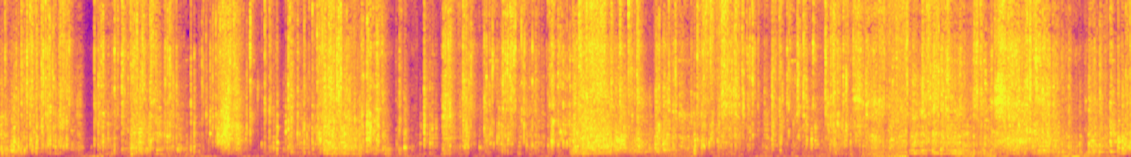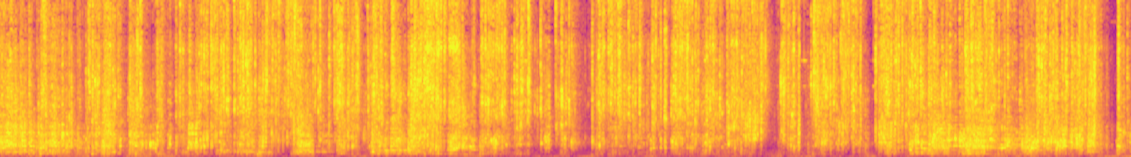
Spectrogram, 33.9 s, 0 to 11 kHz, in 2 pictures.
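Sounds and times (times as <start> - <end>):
beer can being crushed: 0.0 - 33.9.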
